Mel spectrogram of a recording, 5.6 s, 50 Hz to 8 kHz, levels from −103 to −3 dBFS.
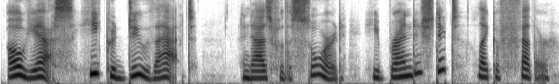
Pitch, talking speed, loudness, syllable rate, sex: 235 Hz, 180 wpm, -19 LUFS, 4.1 syllables/s, female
